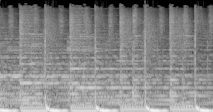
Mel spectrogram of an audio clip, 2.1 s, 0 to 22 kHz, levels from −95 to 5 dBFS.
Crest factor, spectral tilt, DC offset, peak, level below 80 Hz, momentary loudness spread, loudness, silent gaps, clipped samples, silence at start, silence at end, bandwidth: 8 dB; -5 dB/octave; under 0.1%; 0 dBFS; -10 dBFS; 2 LU; -10 LUFS; none; 0.3%; 0 s; 0 s; 18 kHz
